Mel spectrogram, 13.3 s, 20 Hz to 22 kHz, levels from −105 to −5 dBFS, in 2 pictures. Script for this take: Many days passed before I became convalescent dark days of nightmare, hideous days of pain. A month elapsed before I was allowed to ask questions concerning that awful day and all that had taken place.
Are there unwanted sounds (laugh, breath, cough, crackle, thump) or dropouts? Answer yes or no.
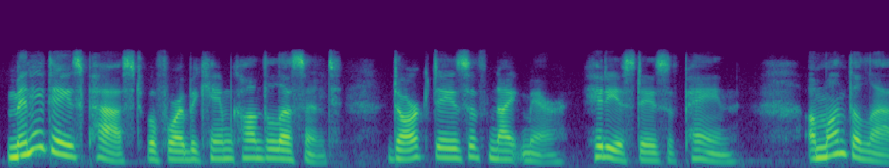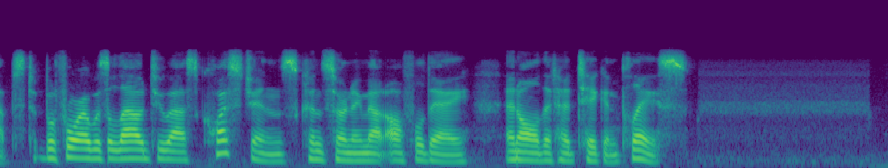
no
